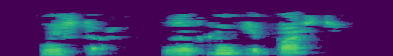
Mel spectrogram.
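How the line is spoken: Soft. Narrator (Russian): мягко ответил Туки

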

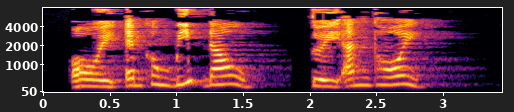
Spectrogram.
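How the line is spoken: Laughing loudly. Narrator (Vietnamese): Người vợ cười to và nói

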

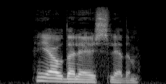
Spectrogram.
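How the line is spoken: Dry, curt doctor. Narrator (Russian): сухо произнесла врачиха

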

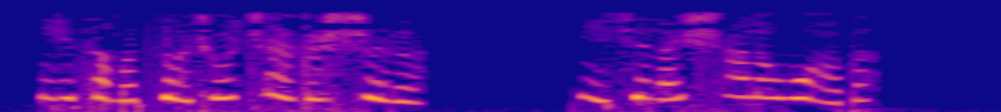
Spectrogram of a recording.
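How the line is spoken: Terrified, crying. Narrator (Chinese): 黛玉吓得魂飞魄散 哭道

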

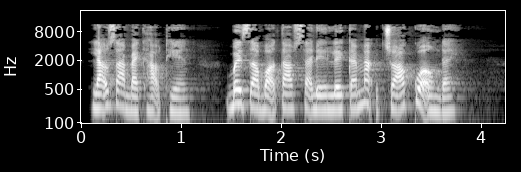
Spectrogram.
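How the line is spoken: Laughing loudly. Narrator (Vietnamese): Ngao Trấn cười lớn và nói

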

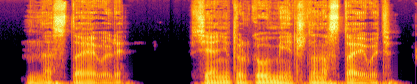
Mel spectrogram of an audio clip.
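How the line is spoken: Weary. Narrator (Russian): как-то устало произнес хозяин кабинета

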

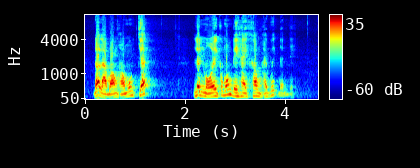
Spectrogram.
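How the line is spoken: Loud laughing. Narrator (Vietnamese): Trần Lâm cười to nói

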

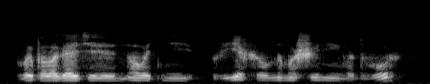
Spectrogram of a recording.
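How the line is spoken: Mumbling. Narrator (Russian): пробормотал Хорншу

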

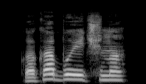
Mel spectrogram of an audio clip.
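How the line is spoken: Grumble. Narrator (Russian): буркнул Ильян

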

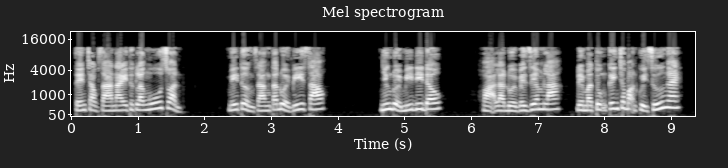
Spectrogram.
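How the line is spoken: Laughing loudly, asking. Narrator (Vietnamese): Bà Trương ha ha cười lớn rồi hỏi lại rằng

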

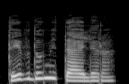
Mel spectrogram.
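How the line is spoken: Calm and slow. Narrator (Russian): Аманда говорила спокойно и медленно

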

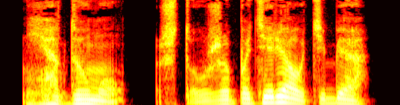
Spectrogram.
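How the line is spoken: Hoarse. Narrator (Russian): сказал он хрипло

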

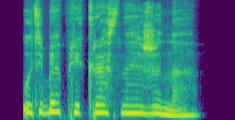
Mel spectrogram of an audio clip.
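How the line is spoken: Soft. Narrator (Russian): произнесла я мягко

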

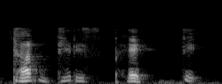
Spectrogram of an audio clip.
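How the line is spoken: Answered with a sob. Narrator (Italian): Quegli rispose con un singhiozzo nella gola

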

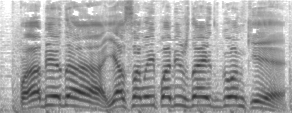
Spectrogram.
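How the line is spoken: Shout from the crowd. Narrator (Russian): закричал кто-то из толпы

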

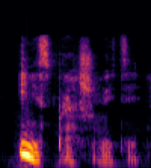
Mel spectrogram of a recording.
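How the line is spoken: Barely audible. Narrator (Russian): едва слышно сказала Кэти

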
